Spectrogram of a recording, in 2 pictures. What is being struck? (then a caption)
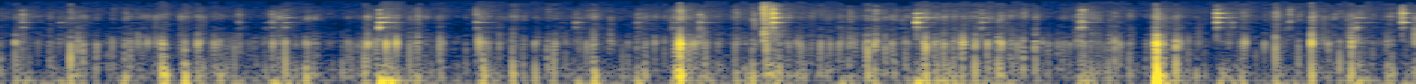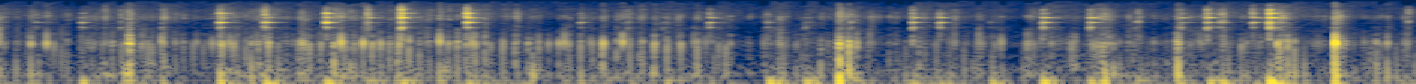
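Glass candle jar. A glass jar of a woodwick candle is tapped in a steady, quiet run of light clinks. Each tap is short and bright with almost no ring, over a soft low rumble, and a few taps land louder than the rest.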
